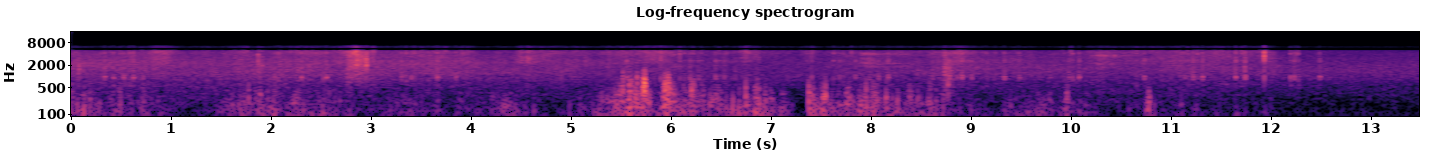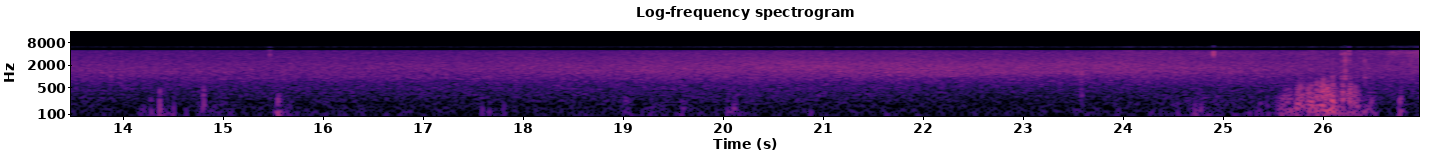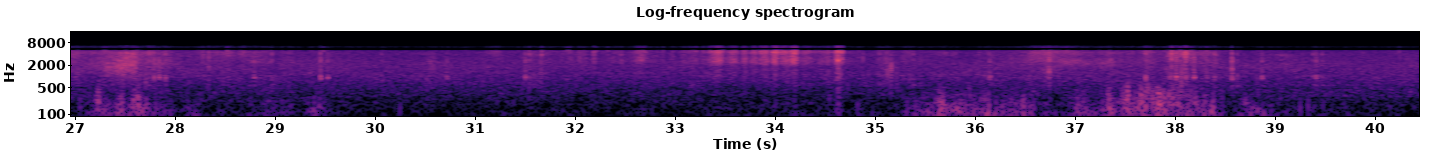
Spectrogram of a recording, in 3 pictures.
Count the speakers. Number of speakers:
0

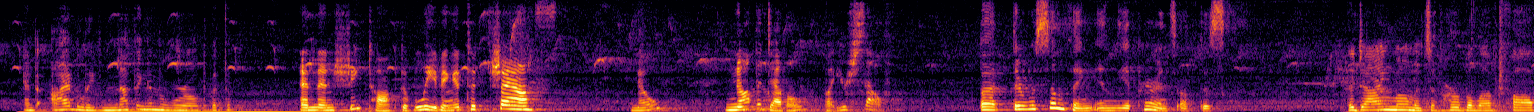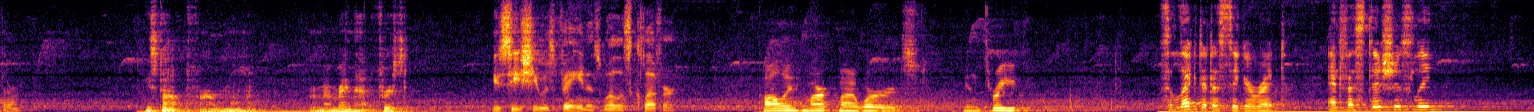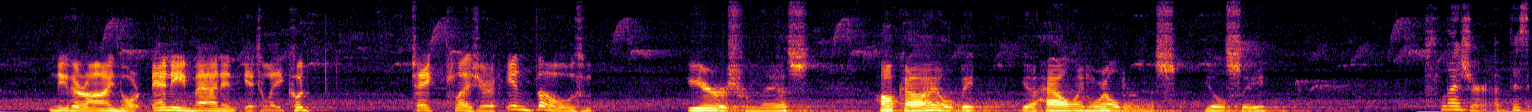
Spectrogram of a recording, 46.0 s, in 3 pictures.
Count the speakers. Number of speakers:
10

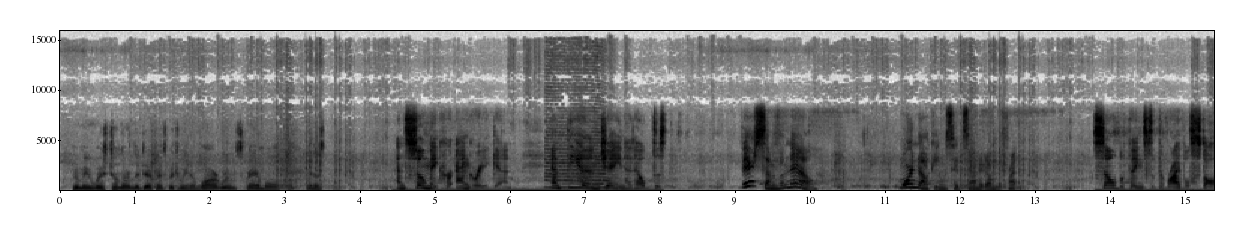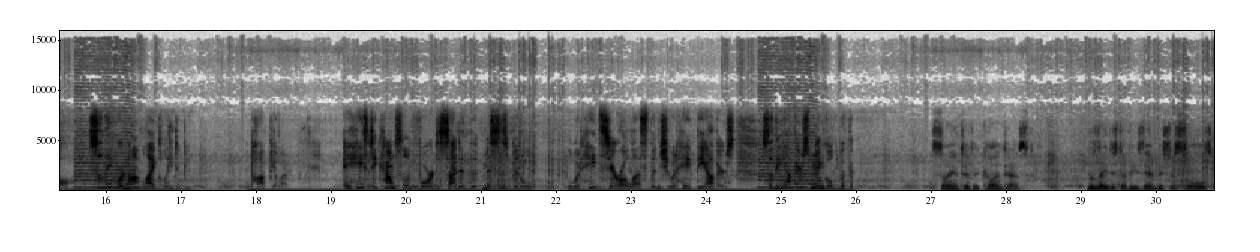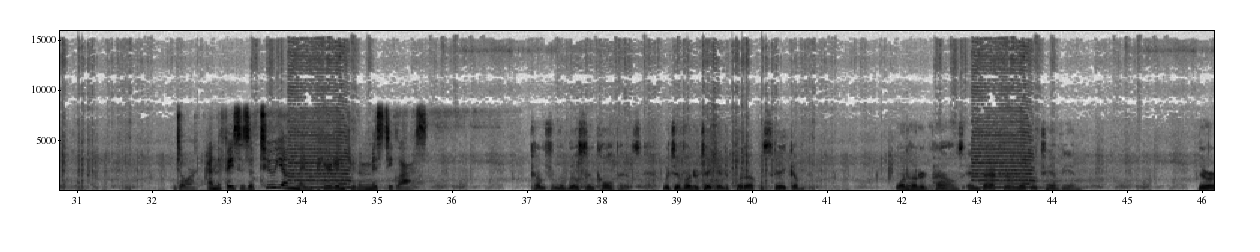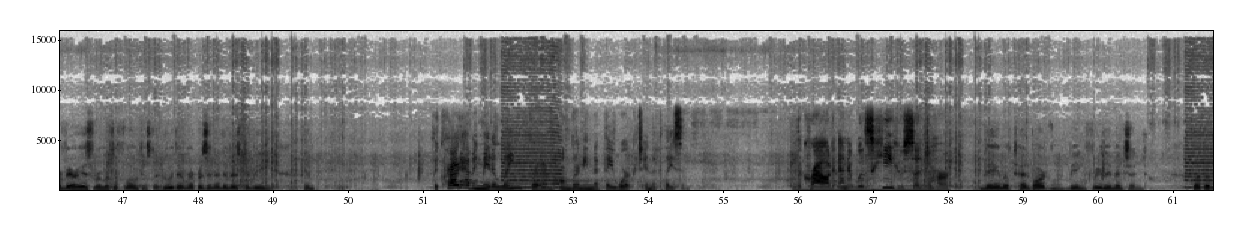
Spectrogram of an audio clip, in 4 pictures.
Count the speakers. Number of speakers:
3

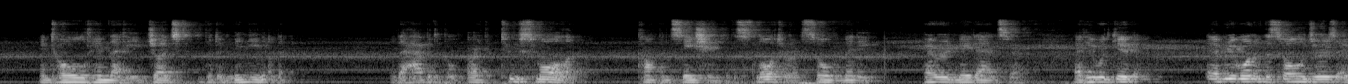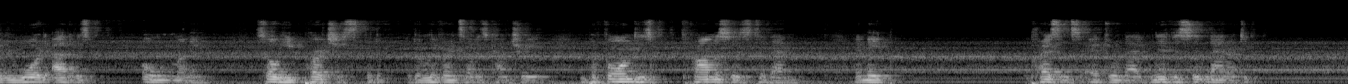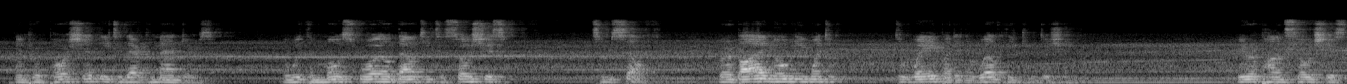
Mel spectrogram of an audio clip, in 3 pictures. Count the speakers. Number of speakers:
1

